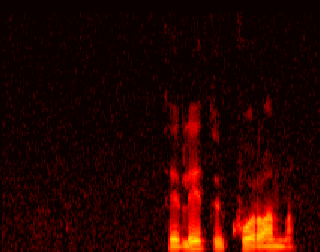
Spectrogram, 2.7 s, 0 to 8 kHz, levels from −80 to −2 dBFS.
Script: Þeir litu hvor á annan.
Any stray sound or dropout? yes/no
no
